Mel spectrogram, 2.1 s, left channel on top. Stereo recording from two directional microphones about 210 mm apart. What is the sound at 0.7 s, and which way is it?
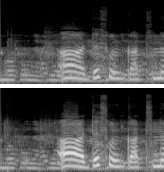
A woman's voice, 15° right (ahead or behind).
